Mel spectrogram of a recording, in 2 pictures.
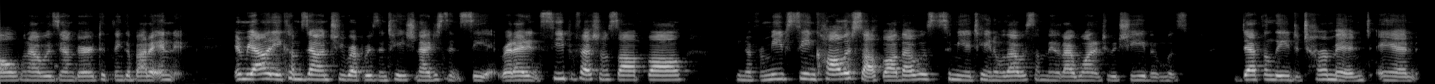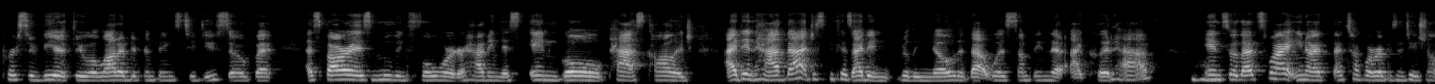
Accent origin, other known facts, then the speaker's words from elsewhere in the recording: Florida, United States; I'm from Florida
